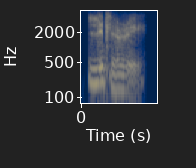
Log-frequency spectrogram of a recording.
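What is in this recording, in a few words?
"literary", Indian English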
